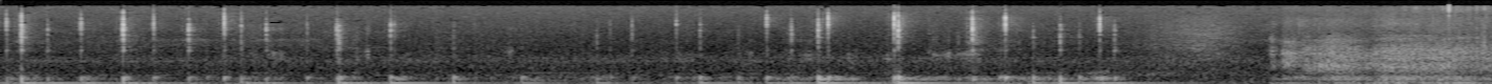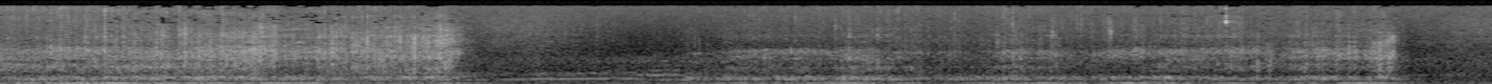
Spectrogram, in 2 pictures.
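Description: Long acrylic nails lightly tap and scratch, with both hands, a soft, porous black foam windscreen over the hollow grille of a desktop USB microphone, making contact noise on the mic itself. The first six seconds are a quick, uneven patter of muffled taps over a low, boomy rumble, then it shifts to a rushing, fizzy scratching that fades to a softer scratch before stopping near the end.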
